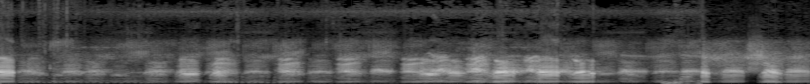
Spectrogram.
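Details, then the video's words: Chorus of Indian bullfrogs, shown as yellow-coloured frogs in the wild, giving rapid rasping croaks that overlap into a near-continuous throbbing din, individual calls swelling and fading roughly twice each second. "Wonderful Indian Bullfrog Video | Frog Sounds"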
